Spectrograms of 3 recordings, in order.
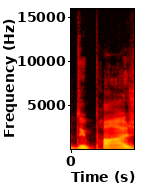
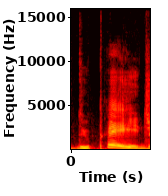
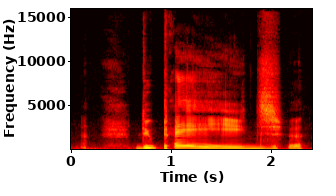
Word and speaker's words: DuPage: really appreciate it okay it's not DuPage it's DuPage okay like in a book okay thank you Barry for that pronunciation okay now I know DuPage all right so where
